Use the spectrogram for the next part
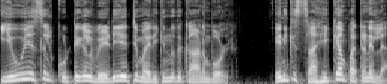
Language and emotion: Malayalam, angry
